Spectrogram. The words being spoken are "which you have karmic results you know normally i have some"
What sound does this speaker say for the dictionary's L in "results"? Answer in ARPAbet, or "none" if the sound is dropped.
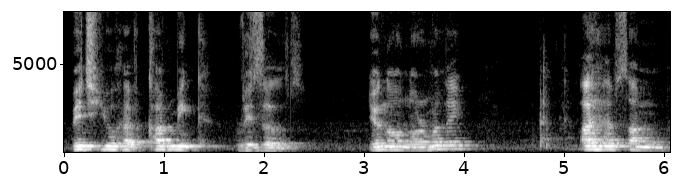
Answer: L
